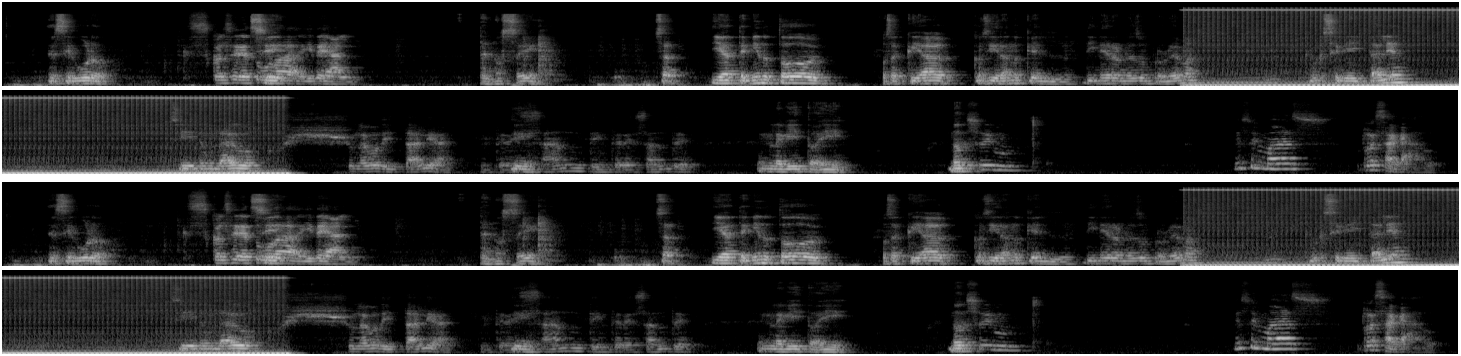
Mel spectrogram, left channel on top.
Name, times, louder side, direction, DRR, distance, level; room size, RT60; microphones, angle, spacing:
voice 1, 0.5-1.1 2.5-2.8 4.8-5.4 6.5-6.8 7.1-8.3 8.8-12.0 13.0-14.1 16.3-17.2 19.7-20.0 22.1-23.0 24.0-24.3, left 2 dB, 25° left, 0.7 m, -26 dB
voice 2, 1.9-3.5 5.4-5.6 6.1-6.5 12.6-12.9 17.4-19.1 19.4-21.4 24.1-24.8 26.9-27.8 28.2-28.9, right 1 dB, 45° right, 2.0 m, -31 dB
sound 1, 11.8-17.4, equal, ahead, 1.0 m, -17 dB
7.5 x 2.8 x 2.4 m
head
